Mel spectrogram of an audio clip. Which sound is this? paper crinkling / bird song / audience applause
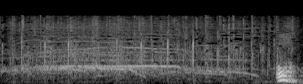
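audience applause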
